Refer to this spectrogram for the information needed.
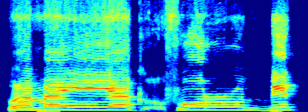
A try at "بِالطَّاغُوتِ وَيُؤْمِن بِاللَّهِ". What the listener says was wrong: To tu panjang sangat tu. To tadi panjang sangat. Pastikan dua harakat.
